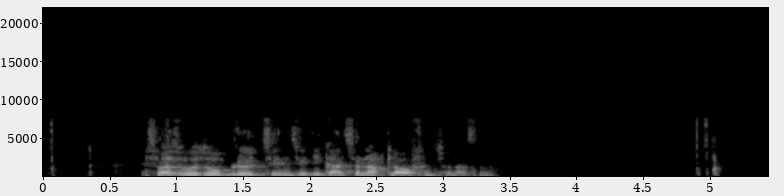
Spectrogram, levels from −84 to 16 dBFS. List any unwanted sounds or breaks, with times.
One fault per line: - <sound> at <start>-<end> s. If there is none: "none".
none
